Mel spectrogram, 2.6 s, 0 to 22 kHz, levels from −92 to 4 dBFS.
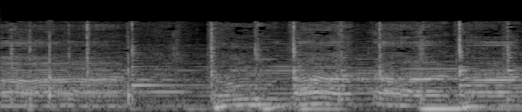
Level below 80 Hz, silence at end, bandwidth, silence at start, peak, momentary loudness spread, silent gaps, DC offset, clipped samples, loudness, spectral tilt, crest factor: -46 dBFS; 0 s; 11.5 kHz; 0 s; -10 dBFS; 7 LU; none; under 0.1%; under 0.1%; -32 LUFS; -4.5 dB/octave; 22 dB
